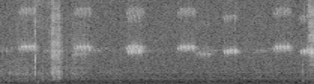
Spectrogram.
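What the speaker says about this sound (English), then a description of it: "You hear those crickets out there?" Crickets chirping outside at night, a faint steady rhythm of short high trills repeating about twice a second, distant and alone.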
